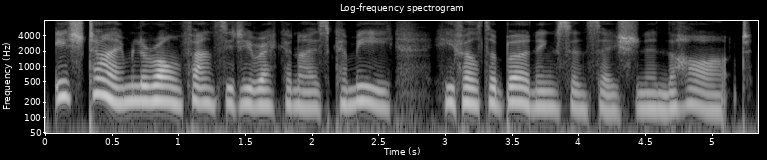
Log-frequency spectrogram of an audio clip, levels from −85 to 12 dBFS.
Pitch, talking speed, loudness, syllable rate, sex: 180 Hz, 170 wpm, -19 LUFS, 5.1 syllables/s, female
